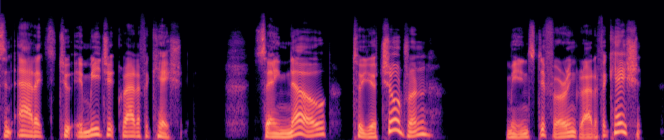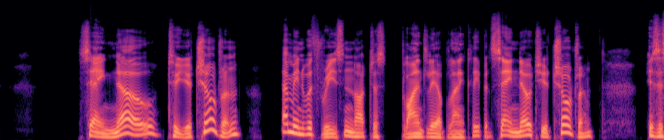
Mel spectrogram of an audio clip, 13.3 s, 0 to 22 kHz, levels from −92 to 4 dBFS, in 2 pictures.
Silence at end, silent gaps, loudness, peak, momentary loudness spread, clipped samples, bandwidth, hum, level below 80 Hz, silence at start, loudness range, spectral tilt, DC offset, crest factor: 0 s; 2.00-2.20 s, 4.47-5.04 s, 6.46-6.58 s, 6.64-6.72 s, 7.00-7.37 s, 9.27-9.44 s, 10.49-10.62 s; -17 LUFS; -2 dBFS; 9 LU; under 0.1%; 12.5 kHz; none; -42 dBFS; 0 s; 2 LU; -5 dB/octave; under 0.1%; 16 dB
